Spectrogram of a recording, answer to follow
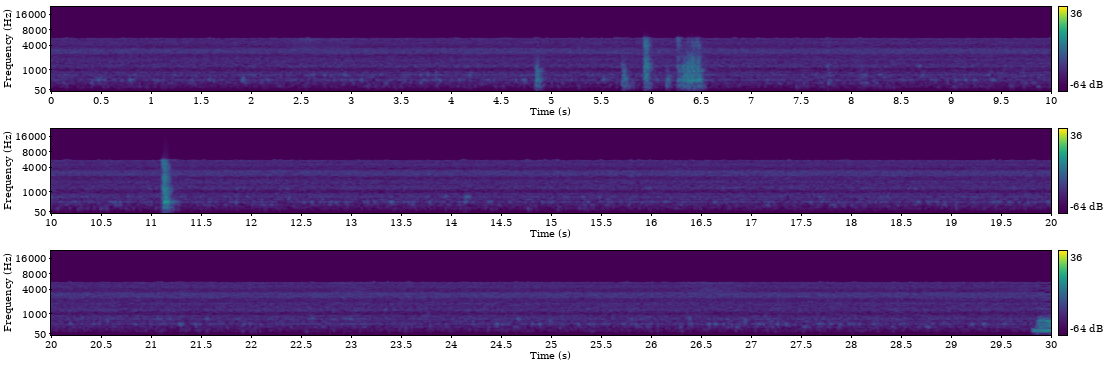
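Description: Steady low hiss with a faint hum, broken by a few sharp clicks: a small cluster about five to six seconds in and one louder click about eleven seconds in.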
